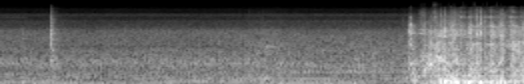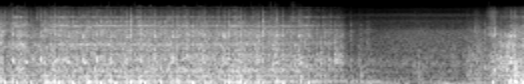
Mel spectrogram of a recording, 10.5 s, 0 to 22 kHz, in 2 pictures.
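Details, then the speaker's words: DeVilbiss PowerBack 5250-watt generator, Tecumseh engine, after carburetor and coil change with fresh fuel and filter: starts on choke after about four seconds, then screams at a high racing pitch; throttle set too high, overspeeding, later corrected by turning the adjustment screw counterclockwise. "The RPMs was way too high in the previous scene, so what I had to do is make an adjustment to the throttle to allow the engine to rotate slower."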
